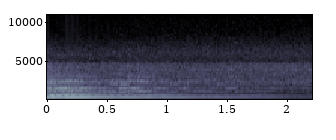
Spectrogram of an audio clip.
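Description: Electric guitar played through a Carl Martin Blue Ranger pedal: a last chord rings out and fades away steadily.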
